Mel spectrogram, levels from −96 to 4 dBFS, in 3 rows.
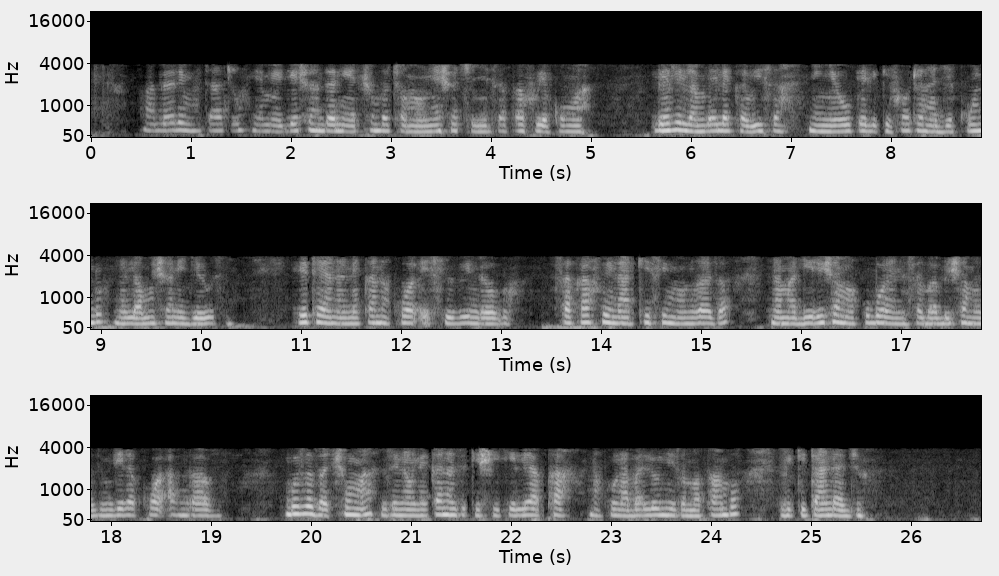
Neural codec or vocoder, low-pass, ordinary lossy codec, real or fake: codec, 16 kHz in and 24 kHz out, 1.1 kbps, FireRedTTS-2 codec; 7.2 kHz; AAC, 16 kbps; fake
